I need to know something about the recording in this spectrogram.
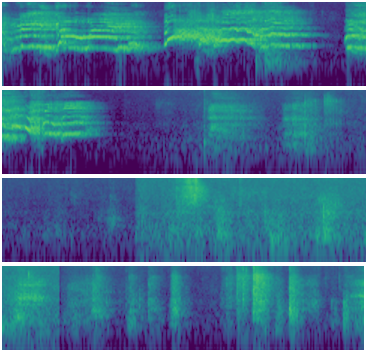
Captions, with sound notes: Make it go away! (Elaine screams). (Sobbing).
